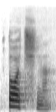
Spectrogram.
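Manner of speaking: "точно" with a long, clear O at the start; stress on first syllable. Shown as a demonstration. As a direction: stress TOCH in "точно", weaken the ending. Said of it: "Erste Silbe".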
